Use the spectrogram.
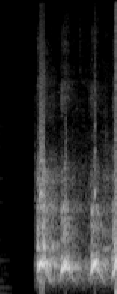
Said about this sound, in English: Of course, you heard the dogs, so you know it's the Education Watchdog, same in the Union Edge.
